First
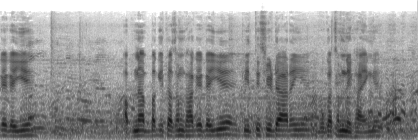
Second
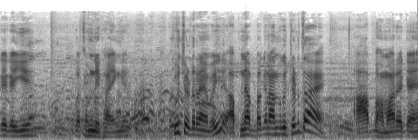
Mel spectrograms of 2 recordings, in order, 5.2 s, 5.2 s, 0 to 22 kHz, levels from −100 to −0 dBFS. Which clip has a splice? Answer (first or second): second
